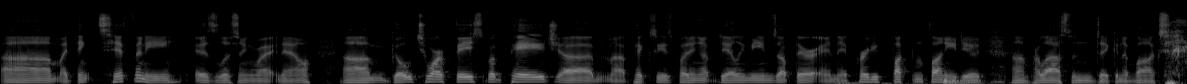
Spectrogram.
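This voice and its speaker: With an American accent, a man speaks at a moderate pace in a very deep, low pitch with ordinary pitch variation. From New Jersey / New York area. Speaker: podcast co-host. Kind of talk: casual chat.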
